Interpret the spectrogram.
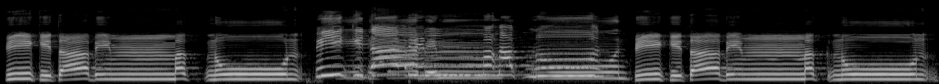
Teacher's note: یہاں غنہ ایک الف کی مقدار تک کرنا ہے، ٹھیک ہے؟ تو تھوڑا ٹھہریں ایک الف تک۔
